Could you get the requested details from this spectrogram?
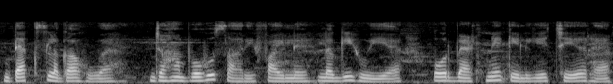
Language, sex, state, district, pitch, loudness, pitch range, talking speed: Hindi, female, Punjab, Fazilka, 155 Hz, -19 LUFS, 145-175 Hz, 165 wpm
